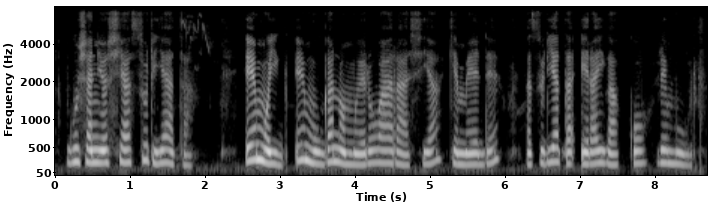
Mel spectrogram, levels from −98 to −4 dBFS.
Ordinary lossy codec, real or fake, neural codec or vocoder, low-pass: none; real; none; 7.2 kHz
